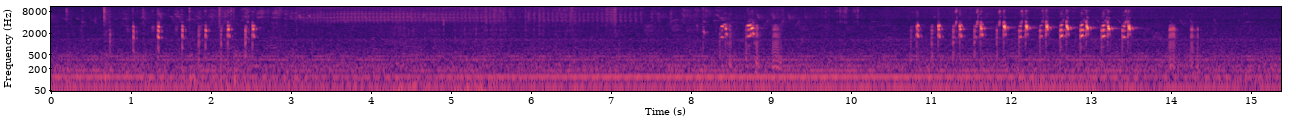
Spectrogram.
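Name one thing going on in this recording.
A large bird calls from close by in sharp, rapid, repeated chirps.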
